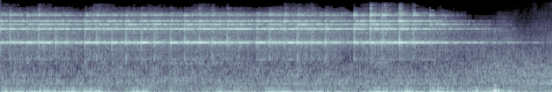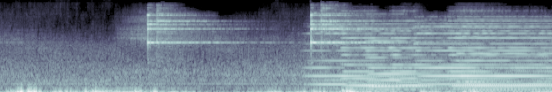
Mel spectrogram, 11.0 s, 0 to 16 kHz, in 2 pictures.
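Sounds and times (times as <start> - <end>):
altar bells jingling: 0.0 - 5.4, 7.0 - 11.0.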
